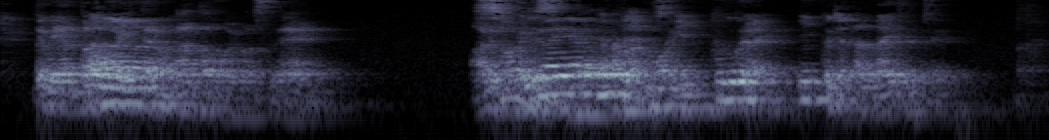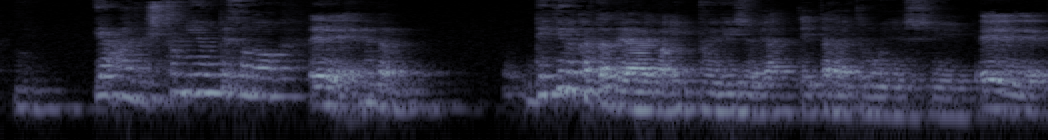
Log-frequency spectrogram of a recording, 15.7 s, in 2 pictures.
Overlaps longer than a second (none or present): present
